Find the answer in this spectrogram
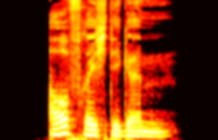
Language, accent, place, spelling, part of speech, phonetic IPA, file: German, Germany, Berlin, aufrichtigem, adjective, [ˈaʊ̯fˌʁɪçtɪɡəm], De-aufrichtigem.ogg
- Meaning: strong dative masculine/neuter singular of aufrichtig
